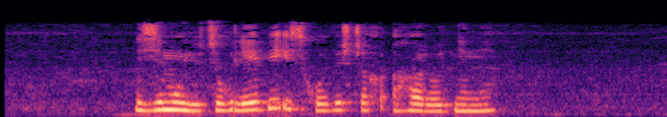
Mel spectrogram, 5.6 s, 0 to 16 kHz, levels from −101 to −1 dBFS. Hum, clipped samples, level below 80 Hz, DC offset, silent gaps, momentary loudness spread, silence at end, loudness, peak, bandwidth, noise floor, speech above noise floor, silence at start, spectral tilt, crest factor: none; under 0.1%; -58 dBFS; under 0.1%; none; 13 LU; 1.45 s; -18 LUFS; -2 dBFS; 7.8 kHz; -58 dBFS; 40 dB; 1.1 s; -6 dB/octave; 18 dB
